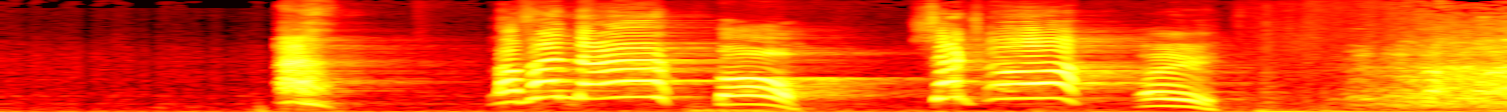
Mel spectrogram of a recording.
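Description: A woman speaks loudly through a microphone on a stage.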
